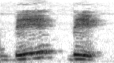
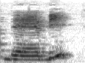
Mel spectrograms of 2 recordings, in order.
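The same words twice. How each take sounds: First: BEBÊ split in syllables, closed final ê. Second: BEBE as "BEH-bee", open stressed first vowel. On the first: Teacher explaining the difference, BEBÊ split with closed ê. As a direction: say BE-BÊ, stressing the closed ending. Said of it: "uma sílaba que é mais fechada". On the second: Teacher explaining the difference, BEBE with open é. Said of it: "pronunciado de forma mais aberta". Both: Shown as a demonstration.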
